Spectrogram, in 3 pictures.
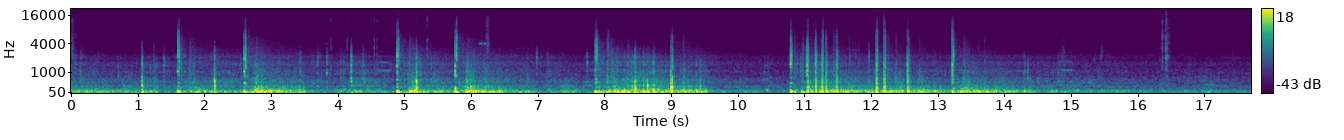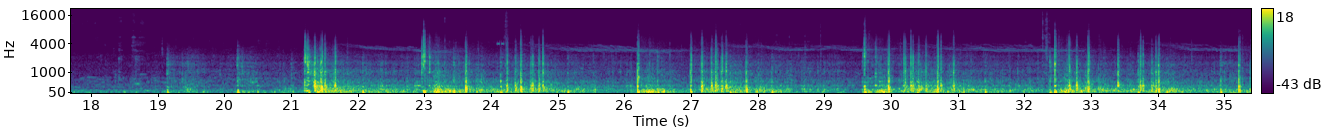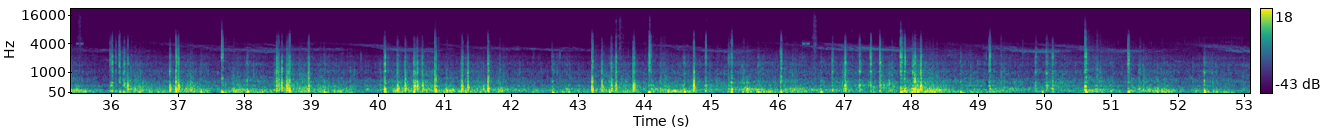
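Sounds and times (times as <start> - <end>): fireworks bangs and crackles: 0.0 - 53.0
fireworks whistling falling in pitch: 19.1 - 53.0.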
